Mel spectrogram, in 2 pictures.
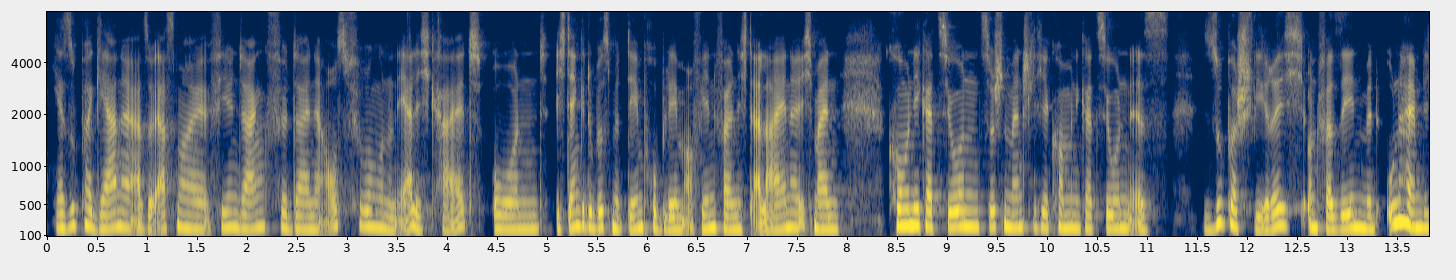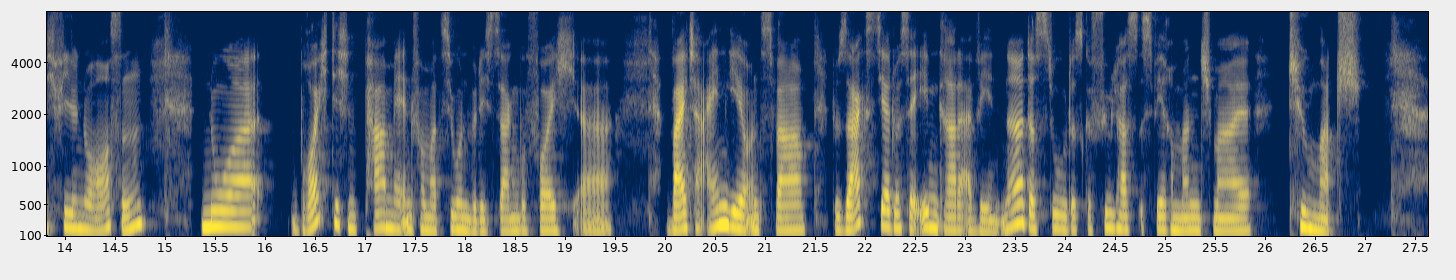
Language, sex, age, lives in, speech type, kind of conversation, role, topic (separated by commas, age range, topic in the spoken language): German, female, 30-34, Germany, conversation, advice, advisor, Wie ehrlich sollte ich in Konflikten über meine Werte sprechen?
